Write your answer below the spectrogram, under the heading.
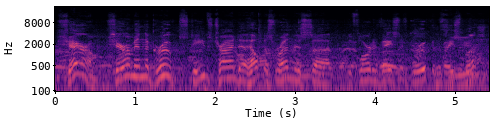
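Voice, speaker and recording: Amid noticeable background noise and audible room echo, a man speaks at a fairly quick pace with a high pitch and lively intonation. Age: 60s. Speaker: iguana hunter. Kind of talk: casual chat.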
